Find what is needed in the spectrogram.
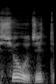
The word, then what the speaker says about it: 生死: これね、何回もお願いしてますけれども、まあ、一般の日本語だと生死ですね。生、生きることと死ぬことですね。生死って、生死っていう発音しますけれども、仏教では生じって読みますが、これちょっと生じっていうこと、発音を覚えちゃってください。っていうのは、ちょっと仏教的に生死について考えるときは、必ず生じって、いう発音をしますのでね。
